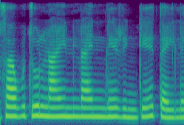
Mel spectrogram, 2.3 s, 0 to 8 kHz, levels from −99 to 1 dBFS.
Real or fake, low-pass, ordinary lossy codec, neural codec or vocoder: real; 7.2 kHz; none; none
